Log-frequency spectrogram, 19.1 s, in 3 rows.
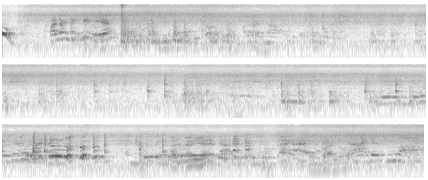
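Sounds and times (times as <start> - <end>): food sizzling in a wok: 0.0 - 19.0
wooden spatula scraping a pan: 0.6 - 13.5.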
